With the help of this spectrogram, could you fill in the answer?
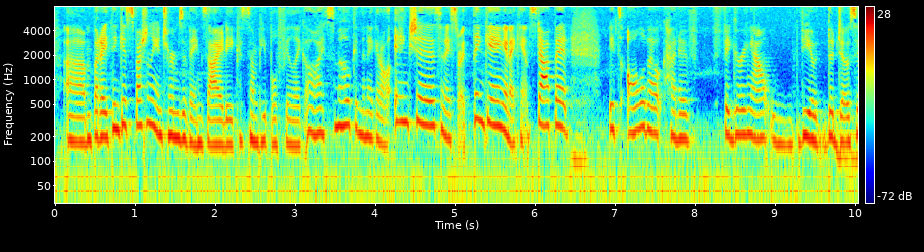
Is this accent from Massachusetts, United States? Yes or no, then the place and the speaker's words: no; Chicago, Illinois, United States; moved away as an adult; I am actually from Chicago, born and raised, and I lived in Chicago my entire life up until a little over a year ago.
